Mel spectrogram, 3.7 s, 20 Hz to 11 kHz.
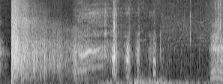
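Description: A Landor Arms bullpup 12 gauge semi-auto shotgun fires one loud, sharp blast close by at the very start, followed by rustling, a faint voice and a second, softer pop near the end.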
